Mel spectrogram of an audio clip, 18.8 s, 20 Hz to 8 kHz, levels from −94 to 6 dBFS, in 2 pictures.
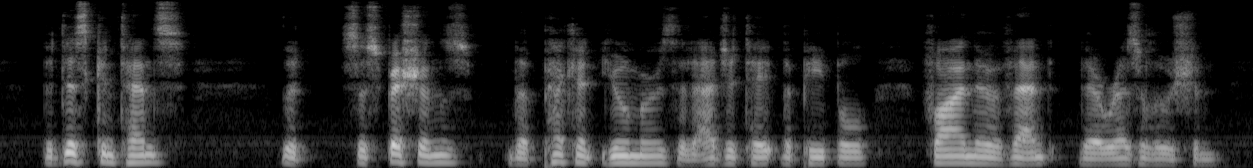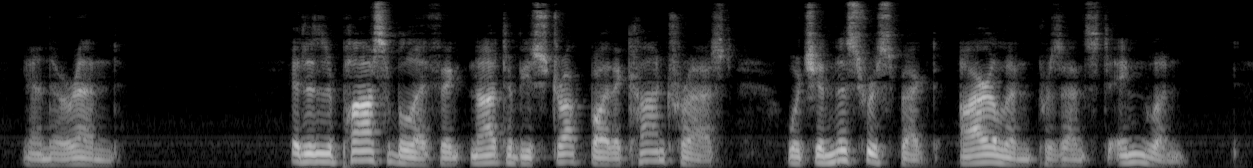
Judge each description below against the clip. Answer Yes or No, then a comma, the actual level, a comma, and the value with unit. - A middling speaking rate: No, slow, 130 wpm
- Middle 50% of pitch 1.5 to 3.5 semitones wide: No, average, 4.4 semitones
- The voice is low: Yes, low, 115 Hz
